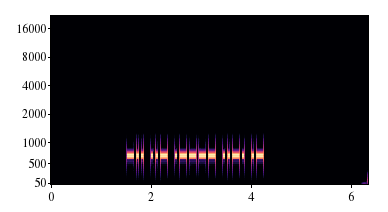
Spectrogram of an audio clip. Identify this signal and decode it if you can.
Morse code, heard as a keyed tone, about 25 wpm, 700 Hz. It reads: DU1FA
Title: DXCC-100 Call Signs - 5 Characters - 25wpm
